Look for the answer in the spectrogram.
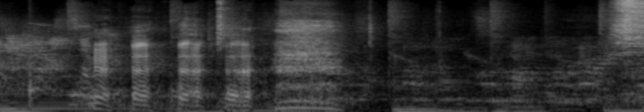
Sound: laughs

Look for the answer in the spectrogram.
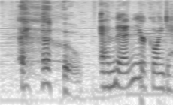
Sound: laughs

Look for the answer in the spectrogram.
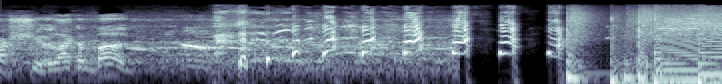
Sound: laughter

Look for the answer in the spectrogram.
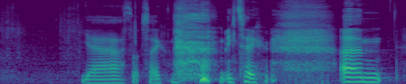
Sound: chuckles

